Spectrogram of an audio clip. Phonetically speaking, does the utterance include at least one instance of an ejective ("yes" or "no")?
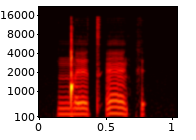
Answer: yes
